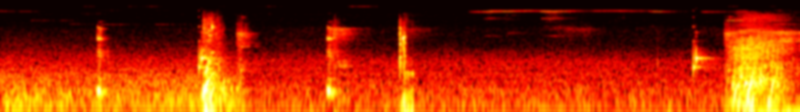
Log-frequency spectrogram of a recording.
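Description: Short menu clicks tap one after another.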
